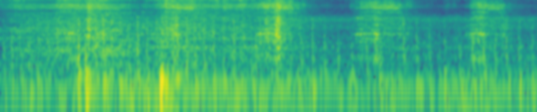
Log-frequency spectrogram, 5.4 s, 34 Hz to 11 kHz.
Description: 2001 E46 325i manual. This slight clunking/rattling is, according to the authorized BMW dealer, perfectly normal.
